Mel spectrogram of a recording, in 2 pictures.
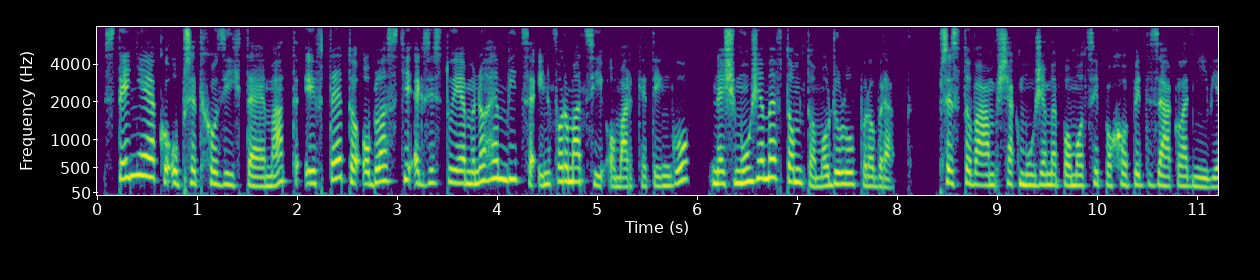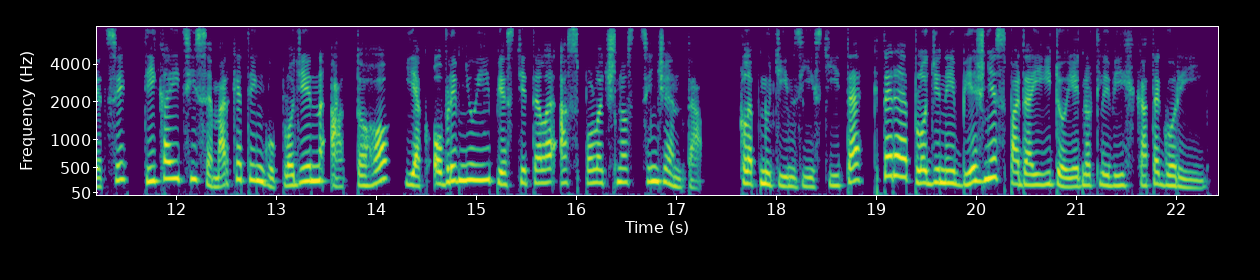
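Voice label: Female Czech e-learning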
